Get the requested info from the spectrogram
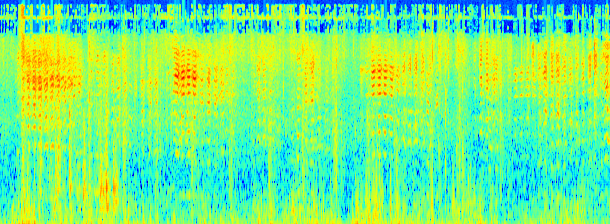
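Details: Goat kids racing back and forth and hopping on things in the evening while their mothers eat grain; scattered bleats rise over heavy thumping of running hooves and general barnyard rumble.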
